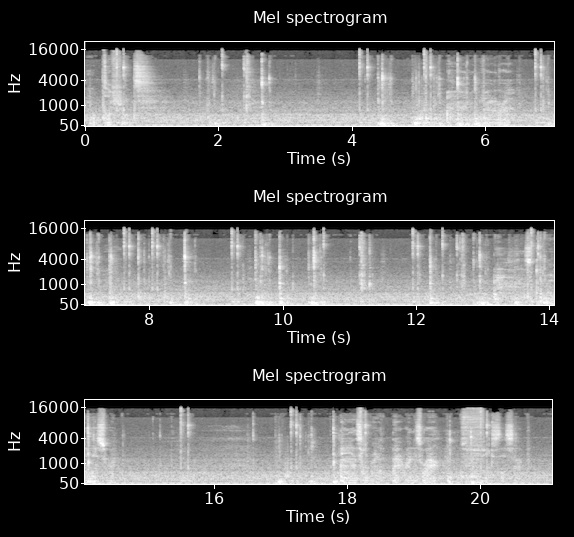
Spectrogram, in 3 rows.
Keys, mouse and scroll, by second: 2.0 alt+shift+click, 2.1 middle click, 2.7 s, 4.5 alt+a, 5.1 alt+shift+click, 5.6 s, 7.1 alt+a, 7.6 alt+shift+click, 8.1 alt+shift+click, 8.6 s, 9.7 alt+a, 10.0 Tab, 10.2 scroll down 2, 10.5 alt+a, 10.6 middle click, 11.4-12.0 scroll up 2, 12.0 click, 12.2 Tab, 12.4 middle click, 13.0 alt+a, 13.7 alt+shift+click, 14.1 x, 17.2 alt+shift+click, 17.8 x, 19.9 ctrl+r.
